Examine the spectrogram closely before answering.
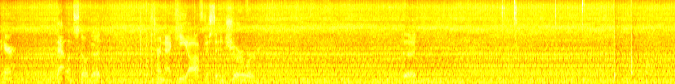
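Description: Metal parts clink softly as a screwdriver works on a small engine.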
